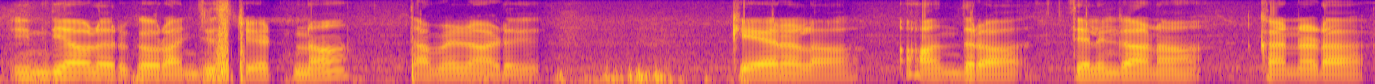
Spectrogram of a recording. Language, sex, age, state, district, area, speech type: Tamil, male, 18-30, Tamil Nadu, Tiruvarur, rural, spontaneous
